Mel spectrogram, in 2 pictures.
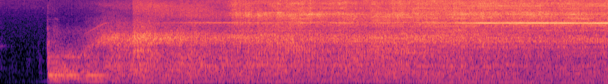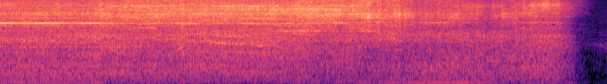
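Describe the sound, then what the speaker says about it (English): A table saw rips a board of wood using a homemade tapering jig, a loud, steady, whining cut running about fifteen seconds from start-up to spin-down, close and with no speech. "So to cut those, I'll use my homemade tapering jig, which has an infinite number of selections."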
